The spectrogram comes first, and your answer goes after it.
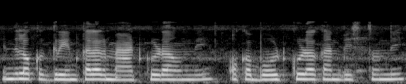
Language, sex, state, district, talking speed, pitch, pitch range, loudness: Telugu, female, Telangana, Mahabubabad, 160 wpm, 230 Hz, 225-235 Hz, -15 LUFS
